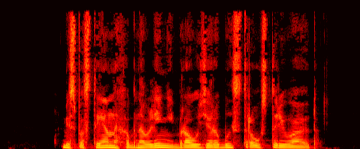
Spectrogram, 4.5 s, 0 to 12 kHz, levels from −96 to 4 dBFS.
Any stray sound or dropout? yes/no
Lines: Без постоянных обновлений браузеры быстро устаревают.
no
